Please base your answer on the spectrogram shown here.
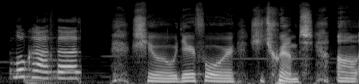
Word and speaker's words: Locathah: our campaign, our Waterdeep Dragon campaign, called the Locathah.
